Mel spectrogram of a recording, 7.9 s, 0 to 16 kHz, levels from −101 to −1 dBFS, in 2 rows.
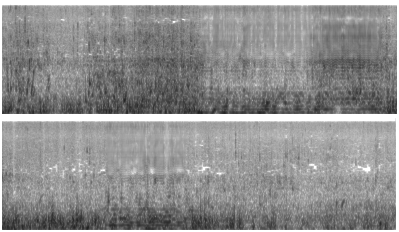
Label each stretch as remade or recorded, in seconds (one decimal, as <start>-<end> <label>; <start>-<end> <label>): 0.0-2.0 recorded; 2.0-3.8 remade; 3.8-5.0 recorded; 5.0-5.8 remade; 5.8-7.9 recorded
